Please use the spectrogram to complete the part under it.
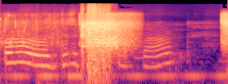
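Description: Water splashes as a bucket is poured out.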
